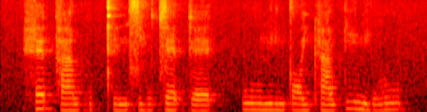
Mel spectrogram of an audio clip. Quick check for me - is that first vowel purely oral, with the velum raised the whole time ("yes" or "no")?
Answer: yes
